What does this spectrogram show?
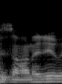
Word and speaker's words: Xanadu: I think that's the Xanadu. pronunciation. Xanadu, yeah. It's It's Xanadu. It's like Xanadu. Yeah, it's Xanadu.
